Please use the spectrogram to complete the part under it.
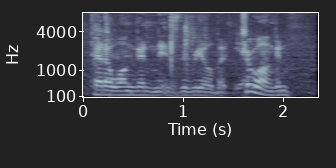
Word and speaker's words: Trawangan: Trawangan.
